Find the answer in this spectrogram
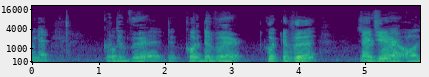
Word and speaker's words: Côte d'Ivoire: How do you pronounce that name again? Côte d'Ivoire.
